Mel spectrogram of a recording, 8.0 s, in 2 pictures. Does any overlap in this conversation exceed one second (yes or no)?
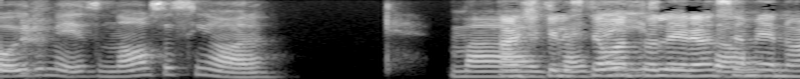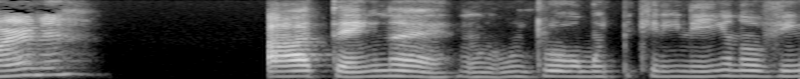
yes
